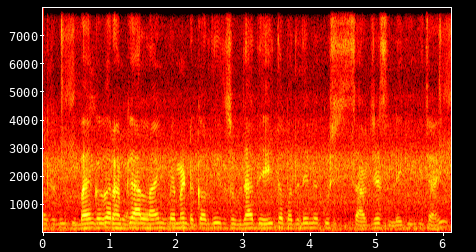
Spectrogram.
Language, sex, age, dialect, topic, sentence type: Bhojpuri, male, 18-24, Western, banking, question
